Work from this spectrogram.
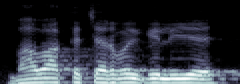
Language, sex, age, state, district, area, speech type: Maithili, male, 18-30, Bihar, Samastipur, rural, spontaneous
